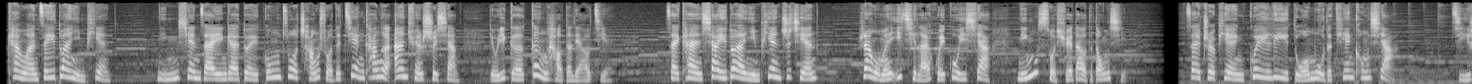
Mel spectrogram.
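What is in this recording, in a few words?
Mandarin, narration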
